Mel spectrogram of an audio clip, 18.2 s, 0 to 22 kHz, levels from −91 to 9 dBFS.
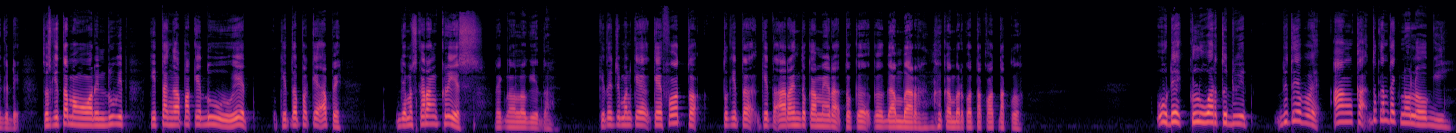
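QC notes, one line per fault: No faults heard in this clip.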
